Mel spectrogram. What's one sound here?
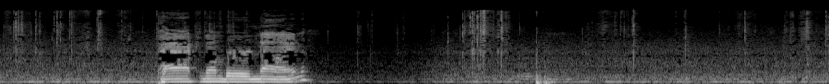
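A foil wrapper crinkles as it is handled.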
